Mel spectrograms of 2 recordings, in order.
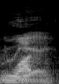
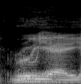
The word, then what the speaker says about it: Roullier: Chase, uh, I don't even know how to say his last name. – Rouye. Rouye, yeah.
